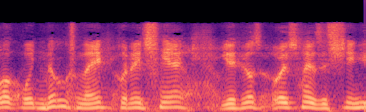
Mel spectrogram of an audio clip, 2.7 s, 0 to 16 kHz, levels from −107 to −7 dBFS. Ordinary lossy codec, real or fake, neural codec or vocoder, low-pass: MP3, 48 kbps; fake; codec, 16 kHz, 0.5 kbps, FreqCodec, larger model; 7.2 kHz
